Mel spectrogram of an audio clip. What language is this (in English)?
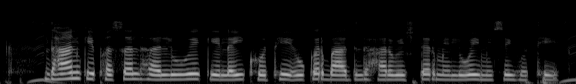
Chhattisgarhi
